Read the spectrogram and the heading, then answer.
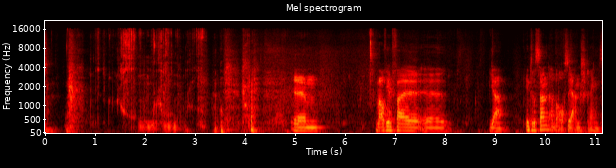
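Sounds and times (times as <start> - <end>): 
crunching potato chips while eating: 0.7 - 3.4
speech: 2.1 - 3.8, 4.9 - 5.6, 6.6 - 8.2, 8.9 - 11.1
laughter: 3.4 - 4.8.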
